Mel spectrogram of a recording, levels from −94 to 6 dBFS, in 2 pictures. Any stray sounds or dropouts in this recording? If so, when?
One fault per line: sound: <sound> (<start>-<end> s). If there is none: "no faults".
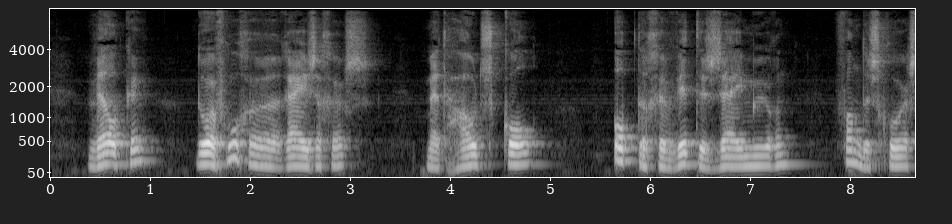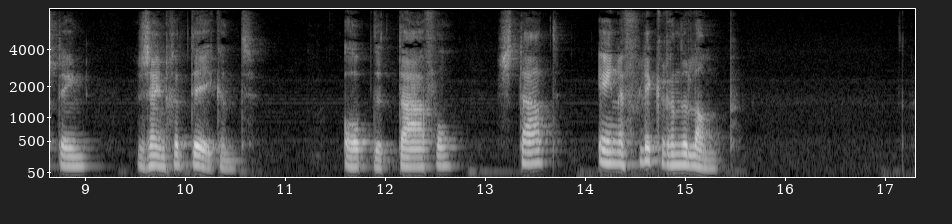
no faults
